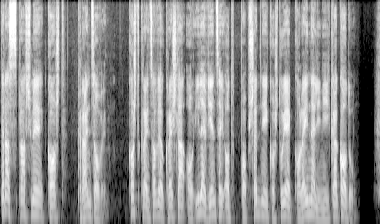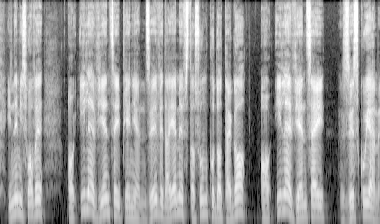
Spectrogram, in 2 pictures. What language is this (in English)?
Polish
